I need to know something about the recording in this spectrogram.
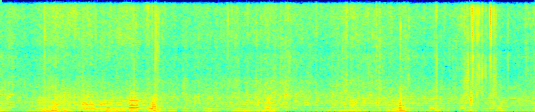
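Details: Inside a honey bee hive, many bees produce a continuous low humming drone with stacked overtones, fairly even in loudness with small rises and dips.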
